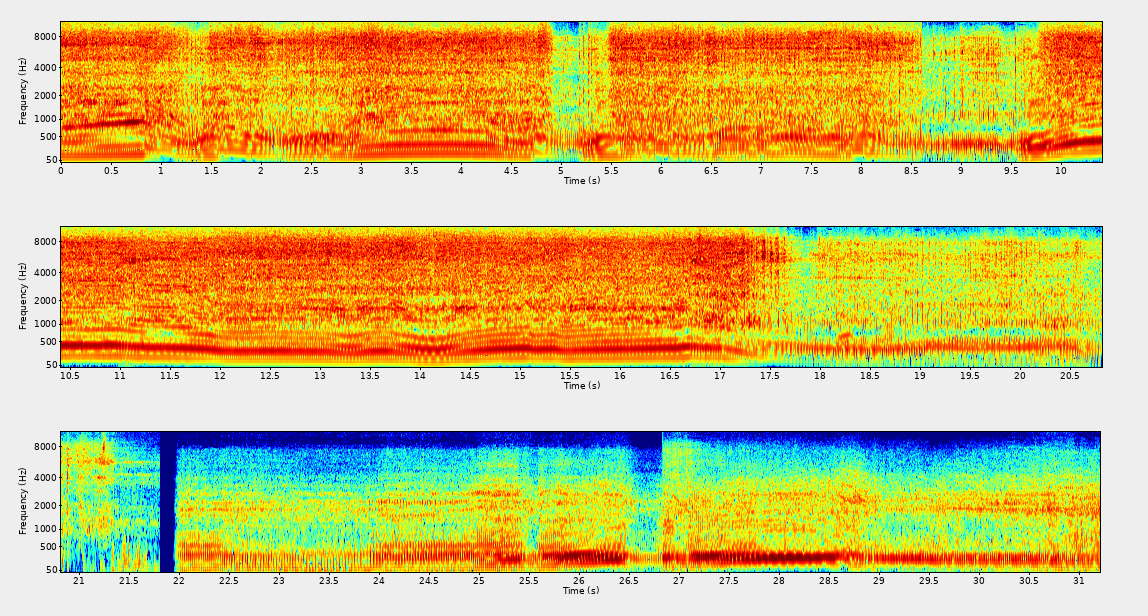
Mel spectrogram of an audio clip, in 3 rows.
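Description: Gas chainsaw revving up and falling back again and again as it cuts through fallen branches. About 22 seconds in the sound cuts off suddenly, and an off-road vehicle engine takes over, running with its pitch rising and falling.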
